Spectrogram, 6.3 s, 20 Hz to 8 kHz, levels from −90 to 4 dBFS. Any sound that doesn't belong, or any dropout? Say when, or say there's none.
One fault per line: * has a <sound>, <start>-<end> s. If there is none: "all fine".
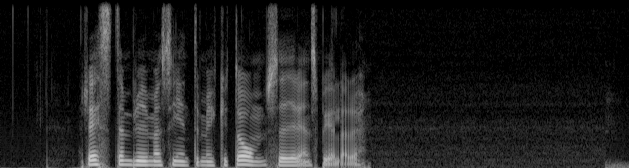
all fine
